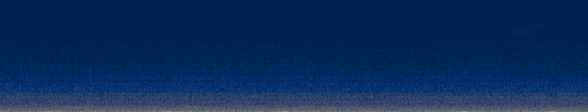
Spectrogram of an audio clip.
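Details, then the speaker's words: Salvage-auction Saturn, revved from the driver's seat: a deep, steady engine roar with no rattles or ticks, and no smoke. It sounds healthy. "Yeah, no smoke, no rattling."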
